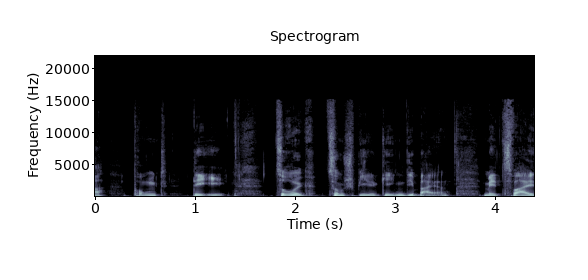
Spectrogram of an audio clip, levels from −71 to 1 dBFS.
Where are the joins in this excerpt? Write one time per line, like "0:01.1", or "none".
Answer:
0:01.7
